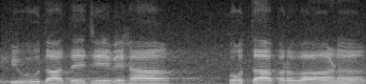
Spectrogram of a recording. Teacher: ਪਰ ਜਦੋਂ ਉਚਾਰਨ ਕਰਨਾ ਹੈ ਤਾਂ ਪਾਠ ਪਿਊ ਬਣ ਜਾਵੇਗਾ, ਯਜੇ ਦੀ ਥਾਂ 'ਤੇ ਊੜੇ ਦੀ ਆਵਾਜ਼ ਨਿਕਲੇਗੀ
